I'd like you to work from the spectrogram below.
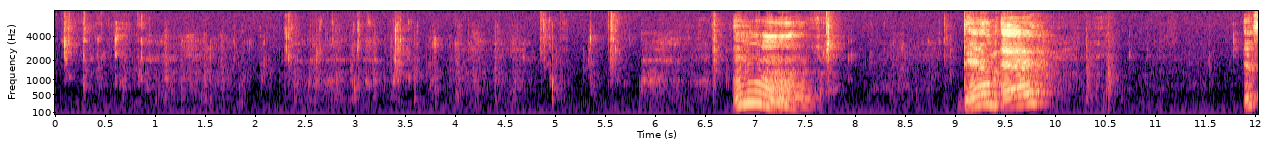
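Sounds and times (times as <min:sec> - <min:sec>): person chewing: 0:00.0 - 0:09.0
low steady hum: 0:00.0 - 0:12.0.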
